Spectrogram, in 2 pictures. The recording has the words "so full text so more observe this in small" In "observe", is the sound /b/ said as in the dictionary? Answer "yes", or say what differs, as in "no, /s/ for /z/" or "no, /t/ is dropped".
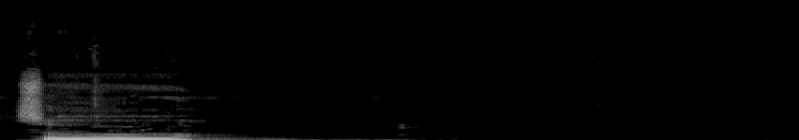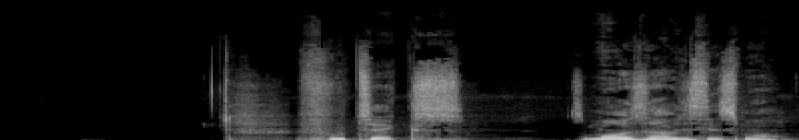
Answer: no, /b/ is dropped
